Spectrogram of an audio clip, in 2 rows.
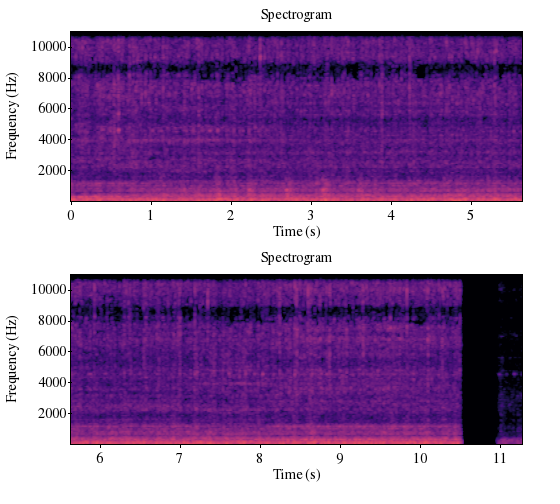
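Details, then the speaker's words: Engine on an endurance test at 3 pm, after running since 6 am: a steady low drone with an even beat of about four pulses per second and no knocks. It runs normally with no problem. "Jam 3 sore dari jam 6 pagi, it's okay, mesinnya masih masih jalan, nggak ada masalah."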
